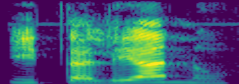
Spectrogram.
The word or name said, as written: italiano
